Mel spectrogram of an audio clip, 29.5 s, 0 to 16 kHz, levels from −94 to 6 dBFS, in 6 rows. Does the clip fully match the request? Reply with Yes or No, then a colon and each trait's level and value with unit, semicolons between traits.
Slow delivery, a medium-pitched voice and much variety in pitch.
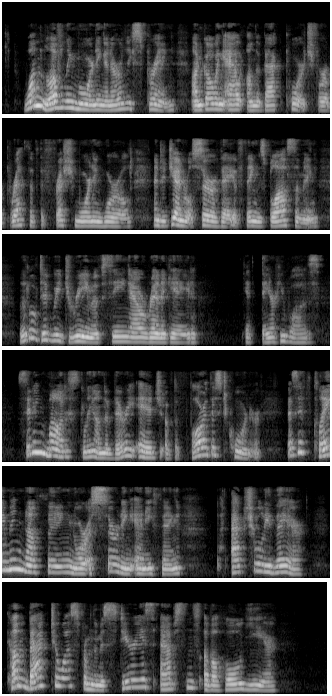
No: average, 150 wpm; medium, 170 Hz; wide, 6.1 semitones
